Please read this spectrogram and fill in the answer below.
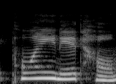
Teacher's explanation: Olha que interessante, você não precisa fazer esse T marcadinho.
